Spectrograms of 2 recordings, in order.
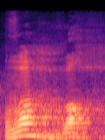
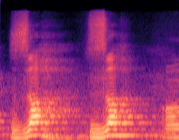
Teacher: Huruf dha ujung lidah ketemu gigi depan atas. Dan pangkal lidah kita dinaikkan.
